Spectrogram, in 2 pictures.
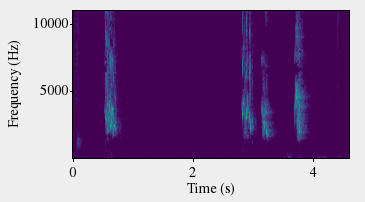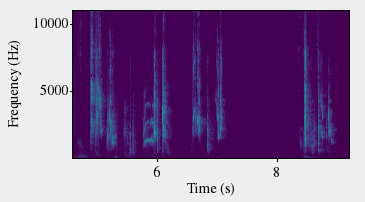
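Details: Pet budgerigars giving short, scattered chirps and warbles in bursts separated by pauses, each note high and sharp, with quiet gaps between.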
